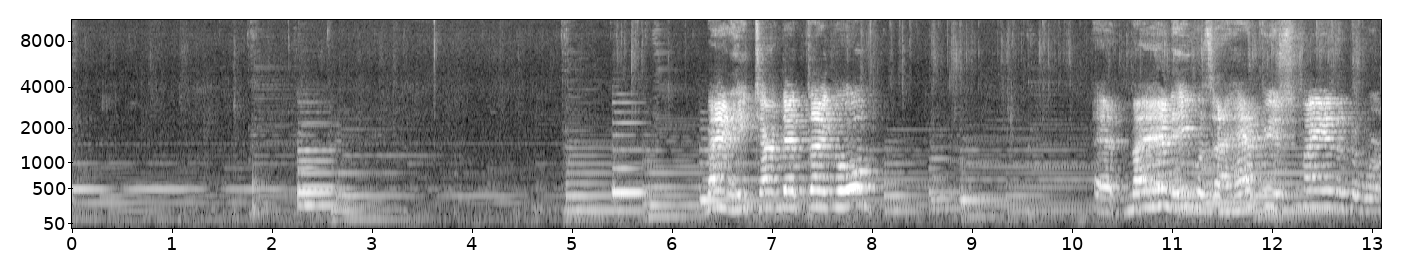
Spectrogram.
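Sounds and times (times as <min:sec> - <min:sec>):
soft keyboard chords: 0:00.0 - 0:13.0.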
